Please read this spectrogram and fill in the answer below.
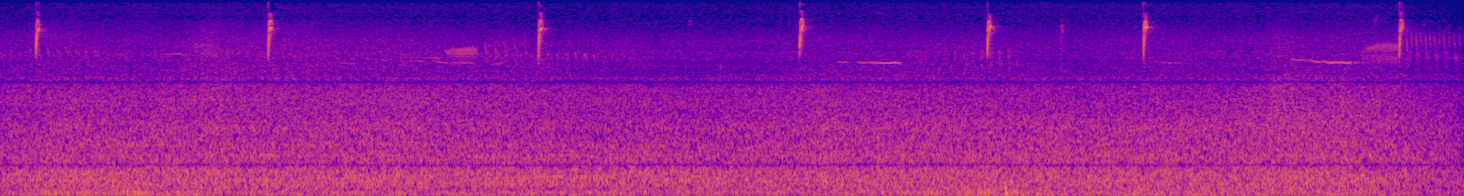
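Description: White-crowned sparrow giving sharp, high call notes, seven in all, about every two seconds, over a steady background hiss.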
